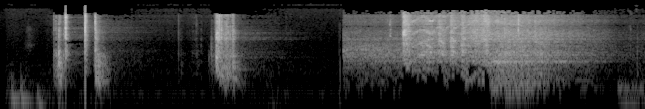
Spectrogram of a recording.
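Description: A car door opens and shuts, then an engine cranks and turns over, settling into a steady idle that gradually eases down in loudness.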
